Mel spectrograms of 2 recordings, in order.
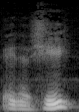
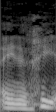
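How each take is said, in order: First: The g sounds like a soft zh. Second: The g sounds like a hard throaty g. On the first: "de ZJ-uitspraak" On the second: "met een G van energie"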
